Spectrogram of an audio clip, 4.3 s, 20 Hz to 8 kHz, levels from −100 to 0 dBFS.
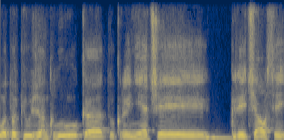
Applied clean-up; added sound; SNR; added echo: none; none; none; none.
